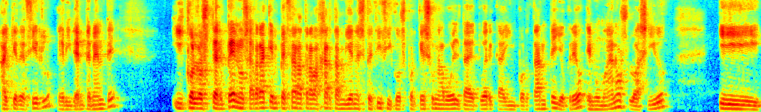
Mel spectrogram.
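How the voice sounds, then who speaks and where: The man's voice is somewhat breathy with ordinary pitch variation. His pace is moderate. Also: medium pitch for a man. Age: 60s. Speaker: physician. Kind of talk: webinar lecture.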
